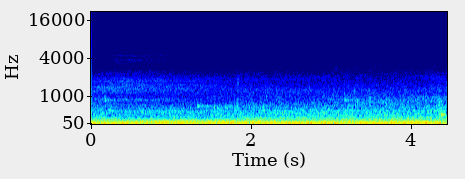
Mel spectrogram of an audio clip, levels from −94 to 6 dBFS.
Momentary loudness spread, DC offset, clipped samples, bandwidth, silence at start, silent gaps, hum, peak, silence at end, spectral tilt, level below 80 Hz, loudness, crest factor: 3 LU; 0.3%; under 0.1%; 2 kHz; 0 s; none; none; -20 dBFS; 0 s; -12.5 dB/octave; -30 dBFS; -35 LUFS; 10 dB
